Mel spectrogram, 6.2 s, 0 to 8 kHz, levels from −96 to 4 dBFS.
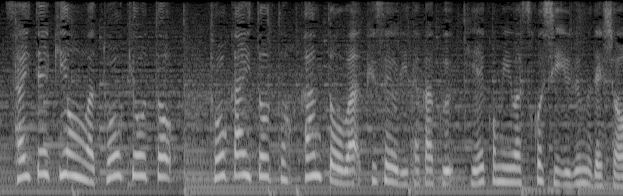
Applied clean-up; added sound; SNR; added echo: none; none; none; none.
